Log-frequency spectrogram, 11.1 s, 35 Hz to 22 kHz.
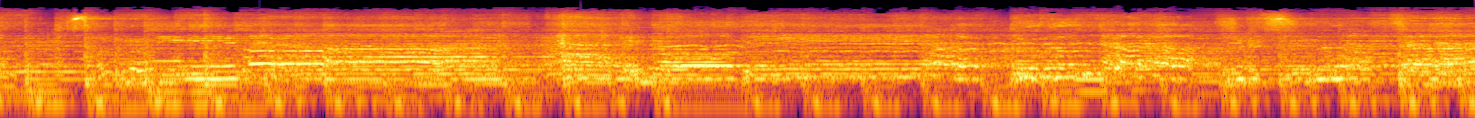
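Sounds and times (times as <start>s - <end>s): pop song through stage speakers: 0.0s - 11.0s.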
